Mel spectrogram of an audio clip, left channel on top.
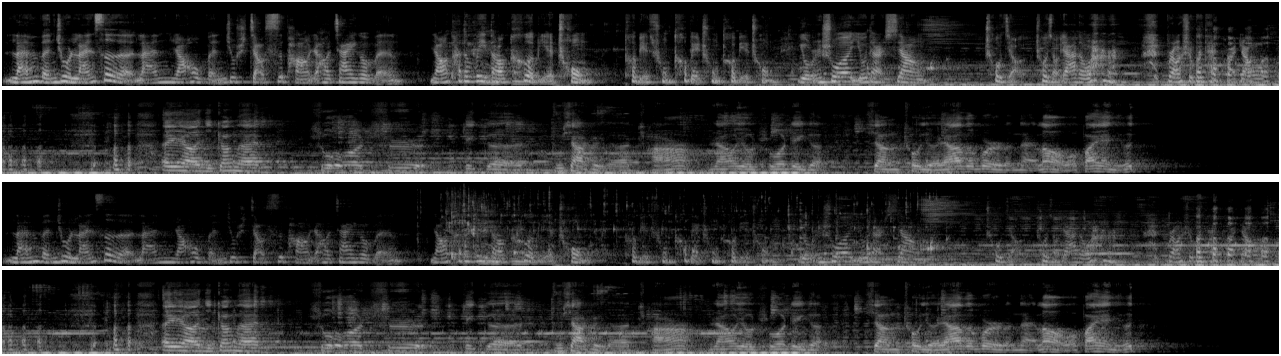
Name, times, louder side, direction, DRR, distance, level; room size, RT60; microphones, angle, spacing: voice 1, 0.0-9.3 9.8-12.7, left 7 dB, 80° left, 0.4 m, -31 dB
Liquid, 3.7-10.0 10.6-10.7, right 5 dB, 60° right, 0.8 m, -43 dB
voice 2, 4.8-5.3 11.9-15.5 15.9-17.1 17.4-24.1, right 1 dB, 5° right, 0.7 m, -32 dB
sound 1, 7.2-22.3, equal, 30° right, 1.5 m, -32 dB
21.0 x 11.0 x 6.3 m
head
